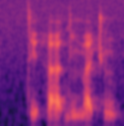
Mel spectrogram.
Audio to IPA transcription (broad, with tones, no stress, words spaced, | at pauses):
tɪ˨˦haː˨ dĩ˦ma˨t͡ʃũ˦˨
